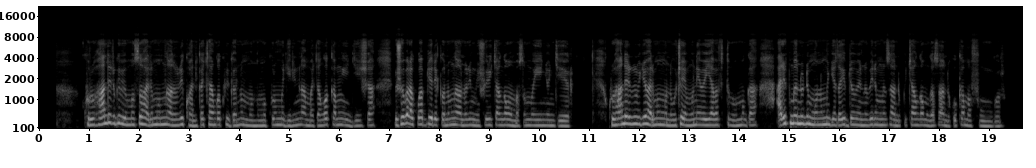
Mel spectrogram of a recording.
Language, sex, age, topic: Kinyarwanda, female, 18-24, education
